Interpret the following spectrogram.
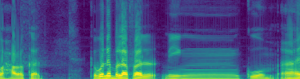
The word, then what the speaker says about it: منكم: Kemudian melafal minkum. Nah, ini yang sering terjadi, bukan minkum tapi dia samarkan ke huruf kaf.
